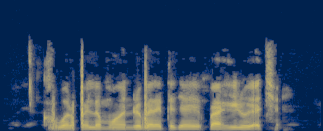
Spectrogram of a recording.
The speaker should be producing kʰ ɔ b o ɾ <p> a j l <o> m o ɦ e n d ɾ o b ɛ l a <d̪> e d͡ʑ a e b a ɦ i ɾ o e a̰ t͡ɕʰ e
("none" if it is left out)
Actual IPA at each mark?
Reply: p, o, t̪

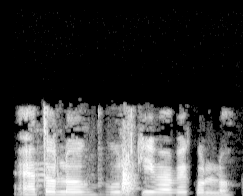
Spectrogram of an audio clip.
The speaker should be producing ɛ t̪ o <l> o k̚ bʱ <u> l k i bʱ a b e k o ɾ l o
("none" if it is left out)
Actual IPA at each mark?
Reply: l, u

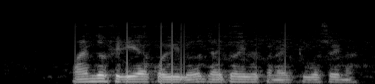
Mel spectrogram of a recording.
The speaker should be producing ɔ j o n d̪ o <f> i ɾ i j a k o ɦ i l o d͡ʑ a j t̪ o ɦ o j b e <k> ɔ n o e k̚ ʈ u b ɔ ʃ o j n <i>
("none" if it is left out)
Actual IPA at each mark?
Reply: f, k, a

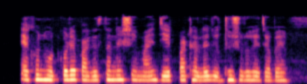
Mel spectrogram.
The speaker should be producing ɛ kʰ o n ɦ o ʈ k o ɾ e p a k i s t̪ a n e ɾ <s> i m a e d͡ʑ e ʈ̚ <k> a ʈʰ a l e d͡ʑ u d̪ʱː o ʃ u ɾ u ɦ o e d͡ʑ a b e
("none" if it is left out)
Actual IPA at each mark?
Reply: ʃ, p

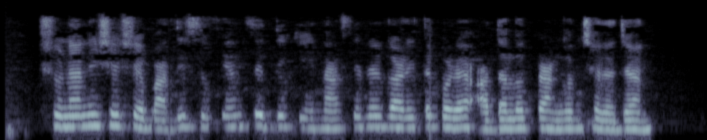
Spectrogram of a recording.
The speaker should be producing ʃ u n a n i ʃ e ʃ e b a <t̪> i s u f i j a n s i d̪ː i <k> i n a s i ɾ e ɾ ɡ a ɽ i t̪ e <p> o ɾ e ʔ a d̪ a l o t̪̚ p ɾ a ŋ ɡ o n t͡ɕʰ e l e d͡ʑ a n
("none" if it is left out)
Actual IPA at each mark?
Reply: d̪, k, k

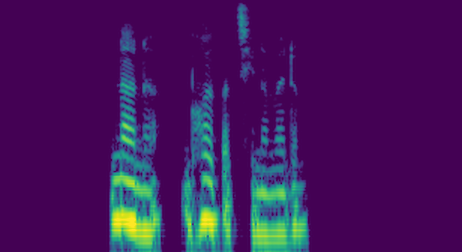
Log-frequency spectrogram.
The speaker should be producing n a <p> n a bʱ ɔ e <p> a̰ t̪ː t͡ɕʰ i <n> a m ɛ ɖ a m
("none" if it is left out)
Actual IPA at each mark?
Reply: none, p, n

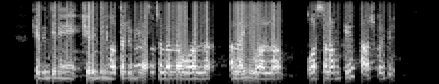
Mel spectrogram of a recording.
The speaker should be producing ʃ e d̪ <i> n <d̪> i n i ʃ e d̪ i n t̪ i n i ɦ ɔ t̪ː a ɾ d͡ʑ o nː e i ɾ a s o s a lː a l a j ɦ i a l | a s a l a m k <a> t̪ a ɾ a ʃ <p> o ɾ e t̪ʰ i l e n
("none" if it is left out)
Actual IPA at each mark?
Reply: i, t̪, e, k

